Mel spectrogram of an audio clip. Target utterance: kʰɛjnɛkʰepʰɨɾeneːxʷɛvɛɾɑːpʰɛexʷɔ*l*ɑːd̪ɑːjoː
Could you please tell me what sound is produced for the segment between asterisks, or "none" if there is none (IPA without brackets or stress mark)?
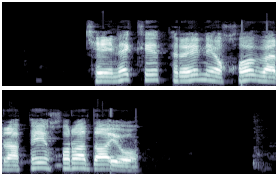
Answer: ɾ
